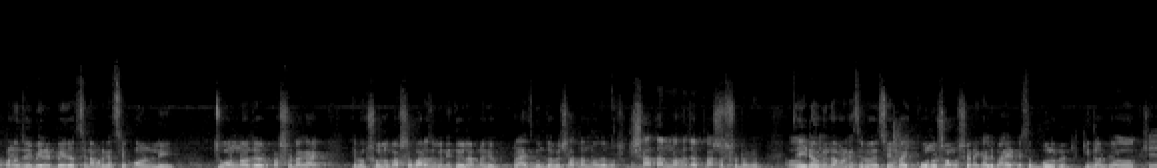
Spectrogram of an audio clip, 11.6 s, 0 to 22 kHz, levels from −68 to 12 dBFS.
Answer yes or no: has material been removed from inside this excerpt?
no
